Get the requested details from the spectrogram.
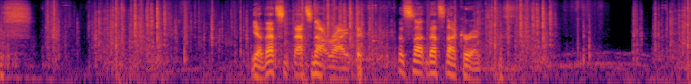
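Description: Papers rustle and shuffle as a drawer is rummaged through.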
